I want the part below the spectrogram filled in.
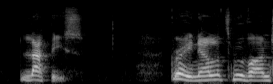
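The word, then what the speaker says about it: lápiz: be pronounced lapis but it has a an accent over the a so it voids the previous Rule and is always pronounced lapis great now let's move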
